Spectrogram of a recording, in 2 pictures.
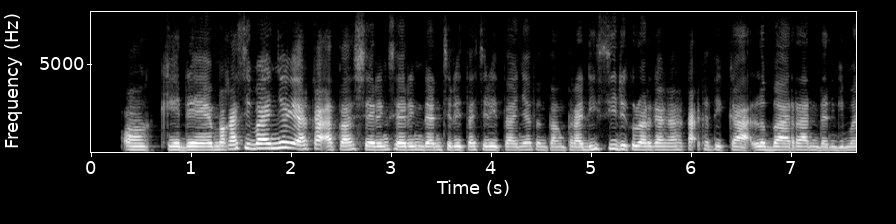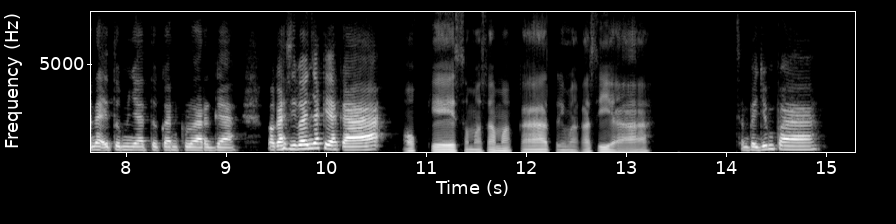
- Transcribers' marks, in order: in English: "sharing-sharing"
- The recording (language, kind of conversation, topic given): Indonesian, podcast, Bagaimana tradisi minta maaf saat Lebaran membantu rekonsiliasi keluarga?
